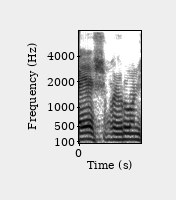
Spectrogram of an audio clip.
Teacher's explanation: شین میں تفشی، آواز پھیل جاتی ہے منہ کے درمیان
